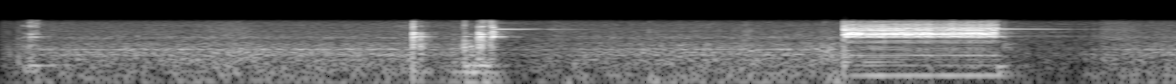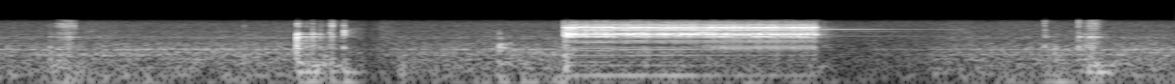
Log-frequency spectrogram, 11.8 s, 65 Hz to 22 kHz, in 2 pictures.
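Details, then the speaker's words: Simplex 4051 24 V DC horn being converted to a 24 V AC 4050, adjusting screws being set: two loud, buzzy, overdriven blasts, one under a second and one longer; screws set too far, harsh horn tone. "Just getting in just the right spot. Sounds kind of scary, actually. Too much."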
